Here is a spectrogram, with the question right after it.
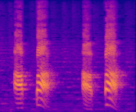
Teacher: a palavra pá, que é um substantivo, é pronunciada com maior força expiratória e por isso ela é uma monossílaba tônica.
